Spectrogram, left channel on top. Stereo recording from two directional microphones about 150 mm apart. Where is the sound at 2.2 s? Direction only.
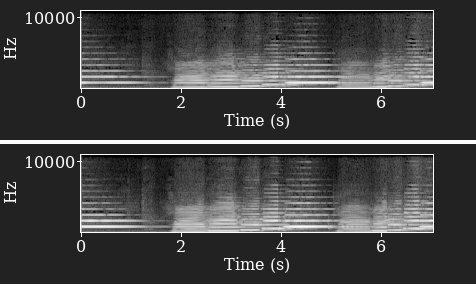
35° right (ahead or behind).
